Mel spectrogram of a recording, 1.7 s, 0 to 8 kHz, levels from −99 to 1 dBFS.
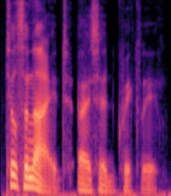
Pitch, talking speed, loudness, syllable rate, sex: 100 Hz, 210 wpm, -19 LUFS, 5.0 syllables/s, male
